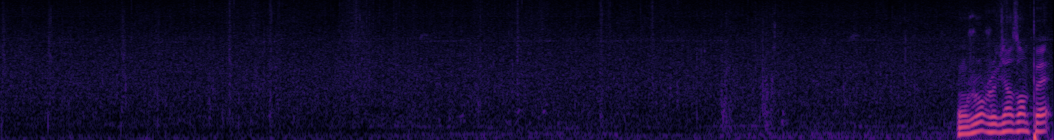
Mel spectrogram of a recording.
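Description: Footsteps crunch slowly over leaves and soil.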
